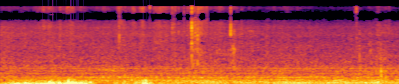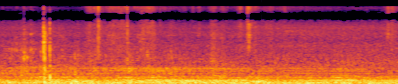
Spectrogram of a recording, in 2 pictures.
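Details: Quiet indoor hum with soft low rumbles, a few thumps and faint rustling clicks; no animal voice is heard.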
